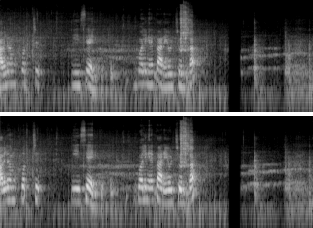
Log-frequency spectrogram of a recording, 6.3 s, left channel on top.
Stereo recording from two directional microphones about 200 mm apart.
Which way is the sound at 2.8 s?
30° right (ahead or behind).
